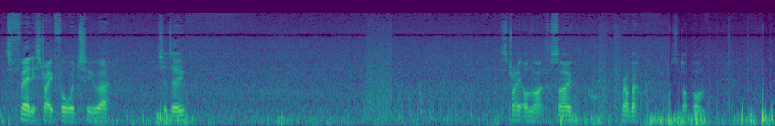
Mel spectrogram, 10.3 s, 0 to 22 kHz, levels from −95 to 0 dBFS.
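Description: From 4.62 s to 10.27 s, a nearby Wi-Fi radio couples into the audio circuit, which rectifies its transmissions and causes Wi-Fi interference. The beacon repeats every 102.4 ms and is heard as steady ticking nearly ten times a second, roughly 20 dB below the sound.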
